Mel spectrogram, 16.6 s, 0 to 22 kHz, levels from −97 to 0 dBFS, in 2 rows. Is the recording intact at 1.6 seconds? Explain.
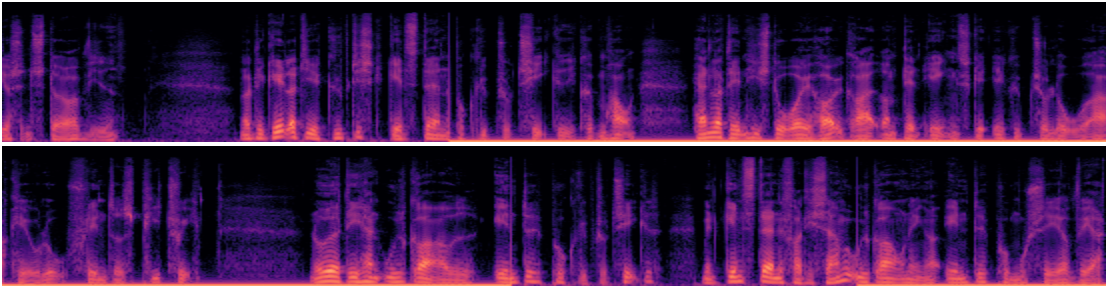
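Yes, the audio is intact at 1.6 seconds, with no dropout, click, distortion or other fault audible at that moment.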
